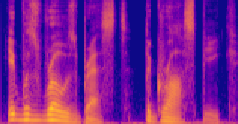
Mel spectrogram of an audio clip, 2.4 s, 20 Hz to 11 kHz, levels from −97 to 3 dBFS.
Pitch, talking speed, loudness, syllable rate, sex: 105 Hz, 125 wpm, -22 LUFS, 3.9 syllables/s, male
